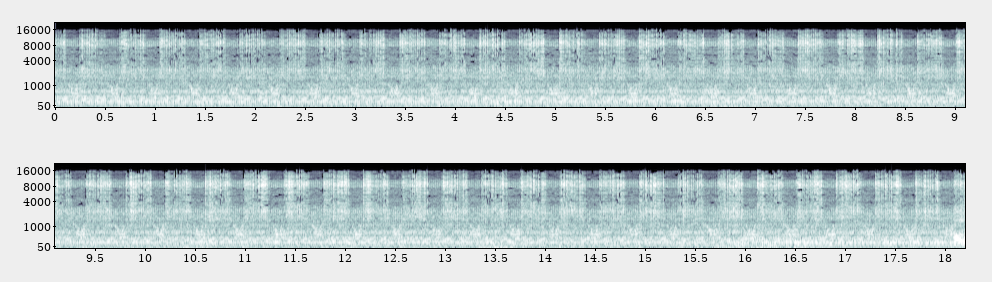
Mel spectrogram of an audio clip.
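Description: Laser engraving machine running as it engraves a line of text into wood: its head drives back and forth over a steady hum, giving an even pulse about four times a second.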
